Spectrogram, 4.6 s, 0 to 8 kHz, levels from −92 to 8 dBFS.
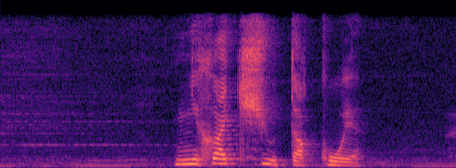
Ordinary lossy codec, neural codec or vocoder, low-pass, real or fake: AAC, 48 kbps; none; 7.2 kHz; real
